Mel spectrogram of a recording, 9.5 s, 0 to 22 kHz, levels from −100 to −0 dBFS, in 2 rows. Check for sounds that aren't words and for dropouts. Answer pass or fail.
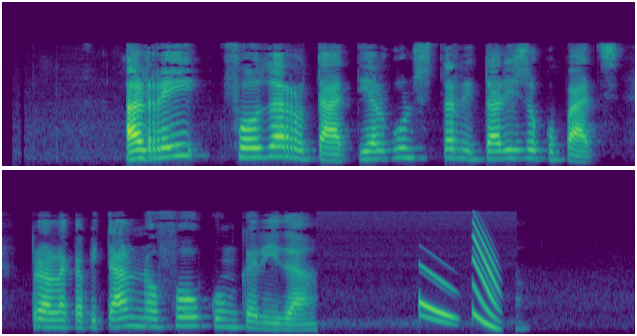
fail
